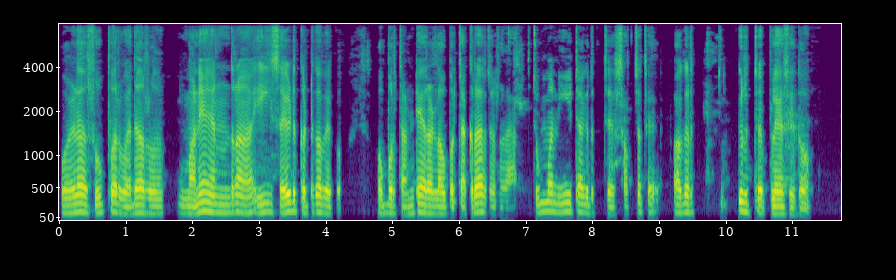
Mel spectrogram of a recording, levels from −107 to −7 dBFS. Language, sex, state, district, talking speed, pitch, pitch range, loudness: Kannada, male, Karnataka, Chamarajanagar, 100 wpm, 130 Hz, 115-145 Hz, -18 LUFS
